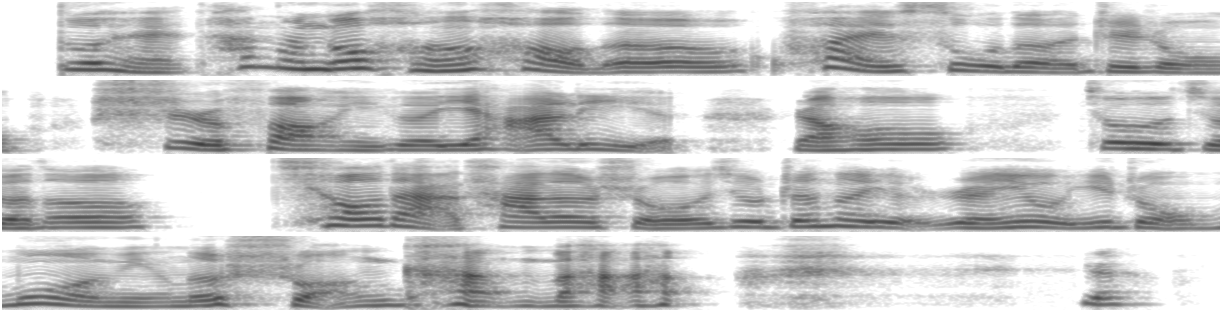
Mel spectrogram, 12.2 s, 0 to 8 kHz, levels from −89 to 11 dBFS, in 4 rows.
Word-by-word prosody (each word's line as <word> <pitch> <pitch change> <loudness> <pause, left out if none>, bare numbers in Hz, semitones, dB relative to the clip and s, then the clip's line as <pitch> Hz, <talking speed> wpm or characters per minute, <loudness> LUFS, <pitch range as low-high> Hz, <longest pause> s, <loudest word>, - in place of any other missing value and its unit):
对， 250 - +1
它 390 - -6
能 310 -6 +3
够 310 +3 +6
很 245 -5 0
好 280 -5 0
地， 190 +1 +1
快 225 - -1
速 220 0 -2
地 180 -4 0
这 195 -2 0
种 155 -4 -4 0.2
释 220 -7 +1
放 185 -1 +1
一 165 - -5
个 185 0 0
压 200 +1 +4
力。 205 -4 -4 0.3
然 170 -2 +2
后 210 +3 -1 0.3
就 235 -3 +5
觉 185 -4 +2
得 205 +2 -1 0.3
敲 270 -2 +2
打 255 -2 +3
它 210 -2 +2
的 210 0 +2
时 205 - -6
候， 165 +2 +1
就 220 +3 0
真 235 +3 0
的 250 -3 +1
人 190 -3 0
有 215 -3 +1
一 200 +4 -4
种 190 -6 -3
莫 230 -1 -1
名 165 0 -6
的 195 +6 +2
爽 200 -4 -3
感 180 -3 +1
吧。 180 +1 0 0.9
然 250 -1 -6
205 Hz, 210 characters per minute, -26 LUFS, 185-235 Hz, 0.9 s, 够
